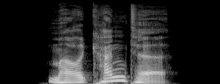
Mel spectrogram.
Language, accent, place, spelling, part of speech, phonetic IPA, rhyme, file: German, Germany, Berlin, markante, adjective, [maʁˈkantə], -antə, De-markante.ogg
- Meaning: inflection of markant: 1. strong/mixed nominative/accusative feminine singular 2. strong nominative/accusative plural 3. weak nominative all-gender singular 4. weak accusative feminine/neuter singular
